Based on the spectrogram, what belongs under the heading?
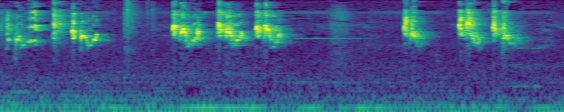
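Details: Long-tailed shrike song used to lure mute shrikes into singing, with harsh, buzzy squawks in short bursts separated by quiet pauses and a faint low hum throughout.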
